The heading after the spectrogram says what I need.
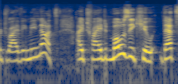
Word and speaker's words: Mozi-Q: Oh, someone recommended Mosquito, says Mindy.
